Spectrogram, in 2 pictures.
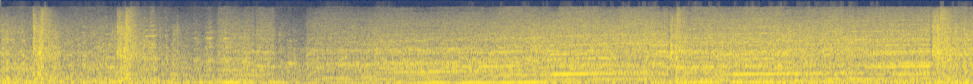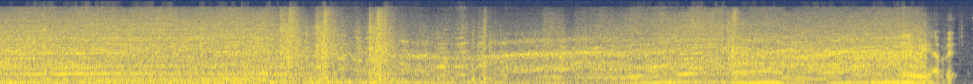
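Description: A BMW engine revs and drones continuously with rising and falling pitch, loud and sustained throughout.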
